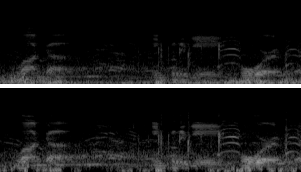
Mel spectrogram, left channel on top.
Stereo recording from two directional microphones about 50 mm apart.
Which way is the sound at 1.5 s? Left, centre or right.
Centre.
